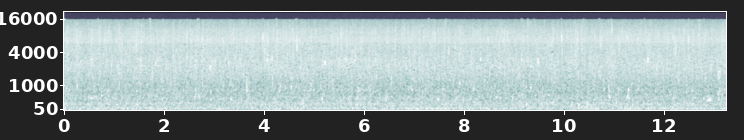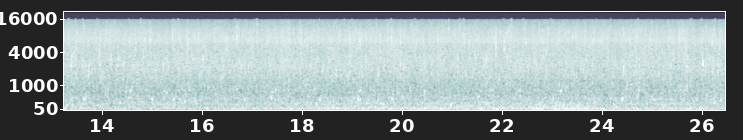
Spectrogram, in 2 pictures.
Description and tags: Water fountain v1 CsG
field-recording, fountain, stream, water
